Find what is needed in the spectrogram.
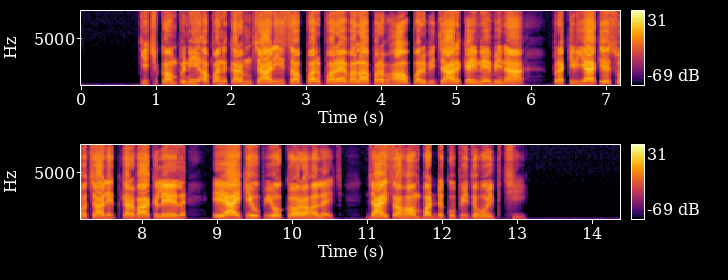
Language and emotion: Maithili, angry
